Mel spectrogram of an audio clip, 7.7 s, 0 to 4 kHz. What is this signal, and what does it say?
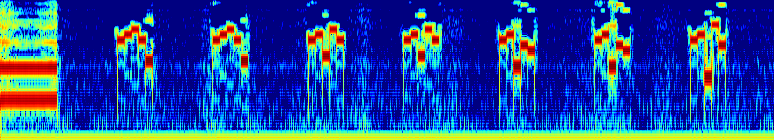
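Five-tone selective call (ZVEI), heard as quick runs of five tones, tones of about 70 ms. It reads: 89084 89084 89508 89508 89376 89376 89117
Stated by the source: ZVEI five-tone selective call received with an SDR.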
